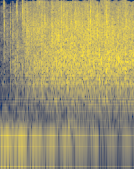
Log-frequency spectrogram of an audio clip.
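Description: Audience applauding as the song ends: the clapping builds over the first half second, then holds steady, with a low hum underneath.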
